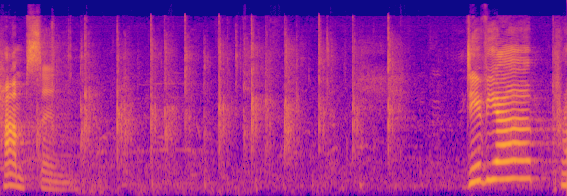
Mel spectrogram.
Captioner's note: audience applauding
